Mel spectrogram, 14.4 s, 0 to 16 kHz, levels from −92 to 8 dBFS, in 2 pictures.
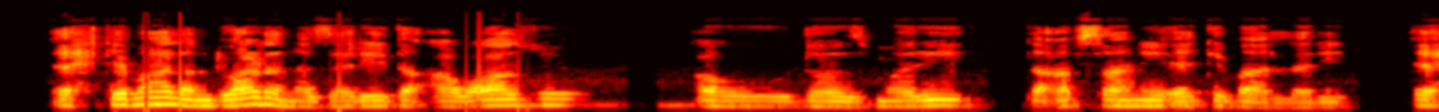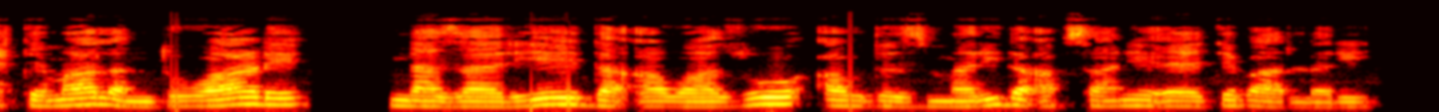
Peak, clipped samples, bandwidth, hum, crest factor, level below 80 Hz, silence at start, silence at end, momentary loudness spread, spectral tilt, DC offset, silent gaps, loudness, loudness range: -4 dBFS; under 0.1%; 9.6 kHz; none; 18 dB; -62 dBFS; 0.3 s; 0.35 s; 11 LU; -4.5 dB/octave; under 0.1%; none; -22 LUFS; 5 LU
